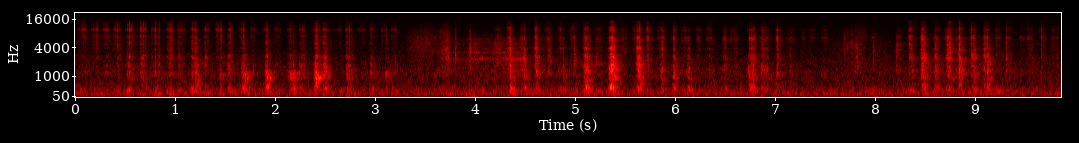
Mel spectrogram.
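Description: A wooden stylus rubs and scratches across a flat black coated scratch art paper sheet lying on a table. Quick, uneven bursts of dry, bright rasping strokes come in clusters with short pauses, each stroke stopping almost at once with no ring.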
